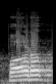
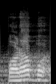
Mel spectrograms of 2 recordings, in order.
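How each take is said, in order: No difference in how they are said.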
